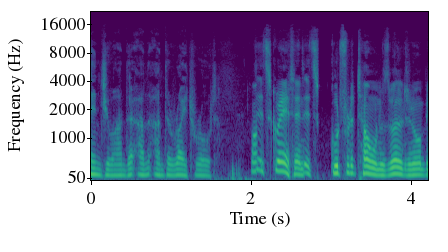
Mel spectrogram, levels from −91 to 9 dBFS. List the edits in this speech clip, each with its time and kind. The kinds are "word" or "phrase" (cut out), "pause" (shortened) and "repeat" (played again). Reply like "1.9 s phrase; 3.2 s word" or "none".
2.0 s word; 2.6 s word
